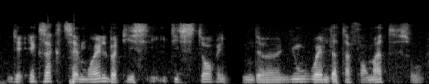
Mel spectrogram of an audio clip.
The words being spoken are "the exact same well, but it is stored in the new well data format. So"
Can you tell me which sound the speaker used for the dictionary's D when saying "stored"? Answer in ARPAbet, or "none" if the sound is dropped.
none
